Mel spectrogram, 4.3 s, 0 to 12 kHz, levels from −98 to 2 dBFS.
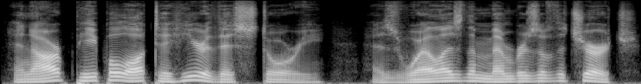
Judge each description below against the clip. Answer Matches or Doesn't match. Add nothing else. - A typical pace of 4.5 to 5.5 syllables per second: Matches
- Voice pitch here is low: Matches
